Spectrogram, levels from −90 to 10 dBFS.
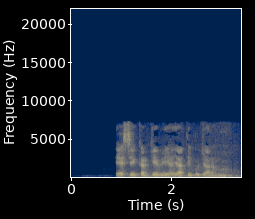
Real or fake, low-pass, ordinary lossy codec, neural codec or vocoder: real; 7.2 kHz; MP3, 48 kbps; none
